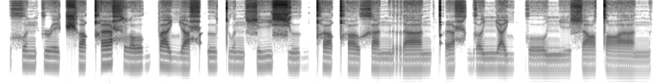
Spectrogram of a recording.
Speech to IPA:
x o n k ɹ e t͡ʃʰ ʌ qʰ e ħ lˠ o ɡ p a ʎ a ħ ʔ ɯ tʷ ʌ n ɬ i ɕ ɯ ɡ qʰ ɯ qʰ o x a n r a n qʼ i ħ ɡ ʌ ɲ a ʎ k o ɲ i ɬ a tˤ a n

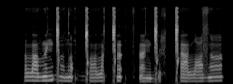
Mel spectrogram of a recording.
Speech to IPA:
lˠ ɐ˨ v ɛ̃˦ ɡ͡ǀ ã˨ dˤ ɐ̃˦ ʔ ɡ͡ǀ ɒ˨ lˠ ə˦ ǀ ɐ̃˨ ʔ t͡sʼ ã˨ ɡ͡ǀ ə˨ ɬ ǀ a˨ lˠ ə˨ zˤ ã˦

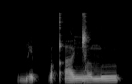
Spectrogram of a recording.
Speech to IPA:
b e pː ʏ qʼ e y̯ ŋ͡ǀ o m u

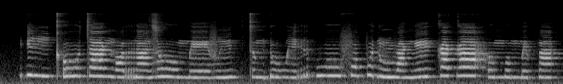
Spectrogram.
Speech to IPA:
ɗ iː˦˨ kʼ oː˦ t a˦ ŋ ɔ˨ r ã˨ z oː˦˨ m eː˨ v ĩ˨˦ | t ʊ˨ ŋ ɗ u˨ w i˨ r | w oː˦ f ɔ˦ p ʊ˦ ɗ ũ˨ β a˨ ŋ eː˦ k a˦ ɡ aː˦ h ʊ˨ m o˨ m e˨ p ã˦

